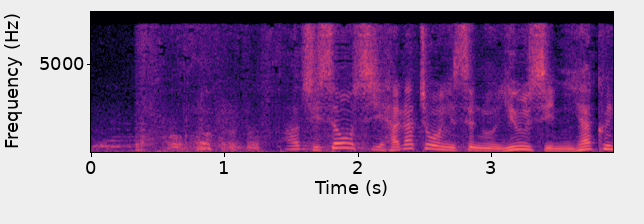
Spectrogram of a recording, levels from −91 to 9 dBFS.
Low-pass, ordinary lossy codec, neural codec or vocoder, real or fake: none; none; codec, 16 kHz, 1.1 kbps, Voila-Tokenizer; fake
